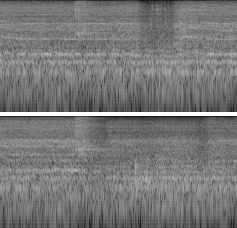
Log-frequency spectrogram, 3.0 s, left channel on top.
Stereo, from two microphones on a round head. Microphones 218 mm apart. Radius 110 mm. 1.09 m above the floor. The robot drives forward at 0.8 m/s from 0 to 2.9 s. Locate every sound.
0.9 s chewing: 30° left (ahead or behind), 2 m; by 1.2 s 25° left (ahead or behind), 2.5 m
